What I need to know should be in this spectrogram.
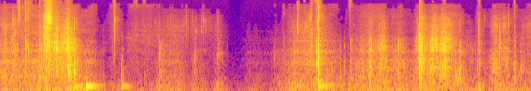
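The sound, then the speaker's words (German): A person pauses to take a quick sip of a drink. The sound is soft, close and slurping, with crinkly handling noises in two short stretches separated by a brief silence. “Ich will jetzt kurz einen Schluck trinken.”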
